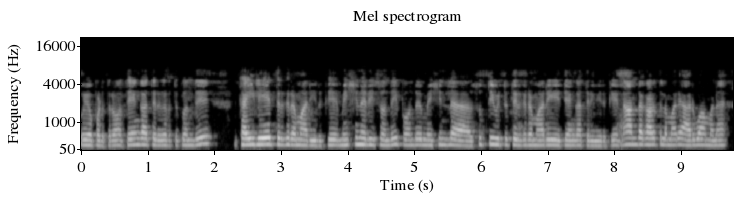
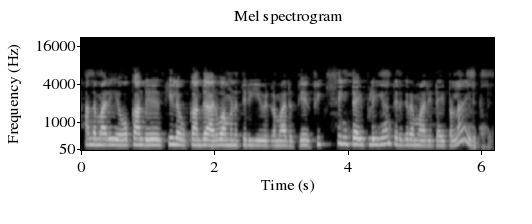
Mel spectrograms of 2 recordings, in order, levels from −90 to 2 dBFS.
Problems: none marked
